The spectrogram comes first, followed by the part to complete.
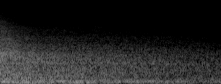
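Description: Intro sound effect: a noisy whoosh with a low rumble under it, fading away steadily.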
